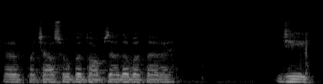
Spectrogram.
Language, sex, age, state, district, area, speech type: Urdu, male, 18-30, Delhi, Central Delhi, urban, spontaneous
